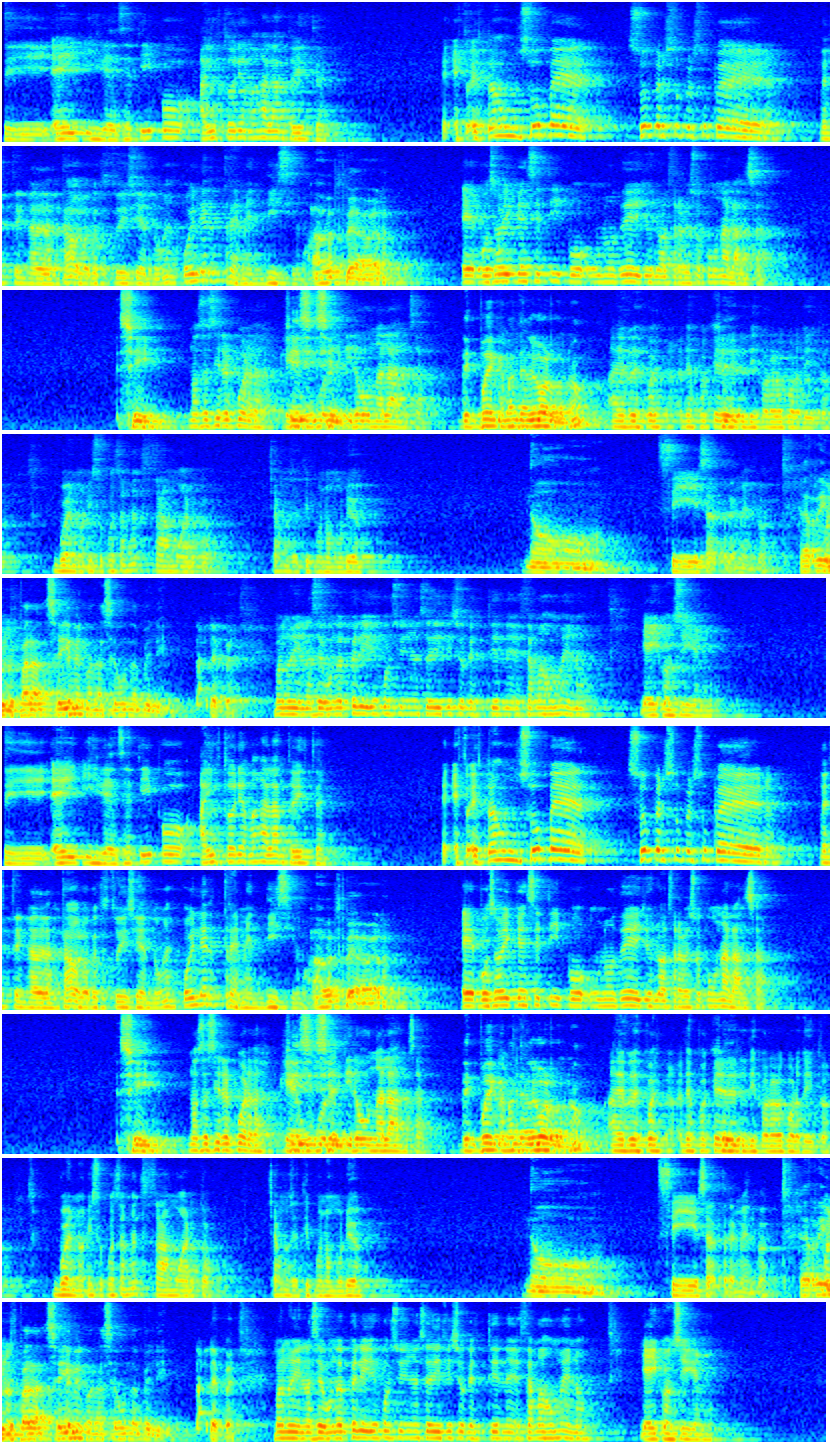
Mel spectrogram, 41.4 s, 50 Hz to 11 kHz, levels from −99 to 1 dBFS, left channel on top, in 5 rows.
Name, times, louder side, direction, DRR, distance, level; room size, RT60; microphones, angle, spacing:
voice 1, 0.0-3.3 4.4-5.8 6.3-7.8 8.2-11.4 12.9-15.9 18.4-20.8 21.5-21.8 22.6-24.8 25.3-26.9 27.5-28.4 31.4-33.2 35.0-40.2, right 3 dB, 30° right, 7 dB, 0.4 m, -29 dB
voice 2, 11.3-12.2 17.7-18.1 19.4-20.0 21.1-22.4 23.7-23.9 30.0-30.9 32.8-34.7, equal, ahead, 4 dB, 0.7 m, -25 dB
9.6 x 4.0 x 7.0 m, 1.1 s
head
